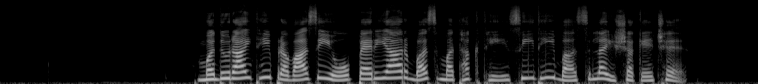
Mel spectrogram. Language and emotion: Gujarati, neutral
